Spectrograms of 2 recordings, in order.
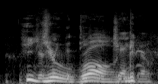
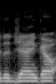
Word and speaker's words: Django: the E is silent Django I will always say d Django I know the D is silent but D Django just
